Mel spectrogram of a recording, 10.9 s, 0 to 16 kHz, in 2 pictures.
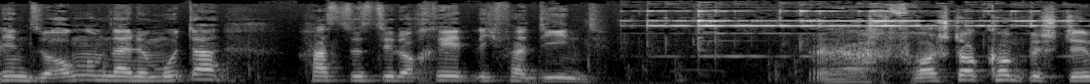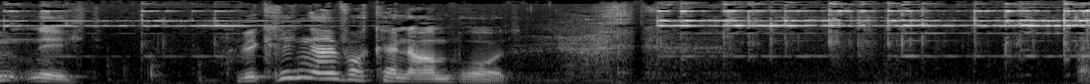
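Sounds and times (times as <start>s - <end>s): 
speech: 0.0s - 3.2s, 4.0s - 6.0s, 6.6s - 8.6s
bell ringing with high-pitched metallic tone: 3.0s - 7.4s, 8.6s - 10.8s.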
